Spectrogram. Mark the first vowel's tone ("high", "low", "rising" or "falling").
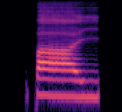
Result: low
